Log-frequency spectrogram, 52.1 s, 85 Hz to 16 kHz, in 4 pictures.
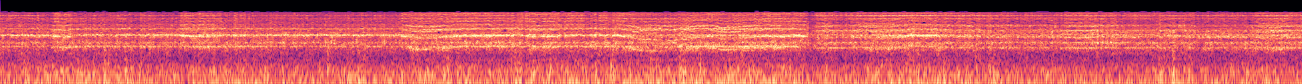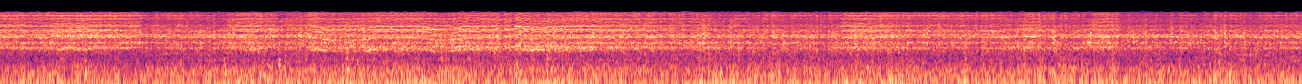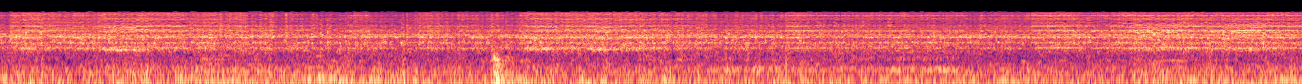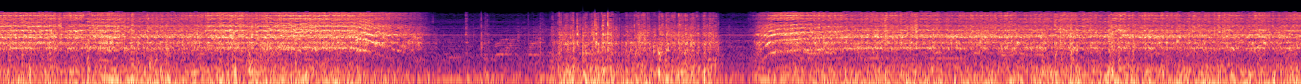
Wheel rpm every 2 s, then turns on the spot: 230, 230, 230, 220, 220, 210, 210, 210, 210, 210, 210, 210, 210, 210, 210, 210, 210, 210, 210, 210, 210, 70, 30, 130, 210, 210.
44-46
